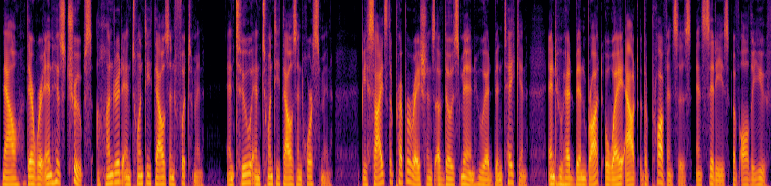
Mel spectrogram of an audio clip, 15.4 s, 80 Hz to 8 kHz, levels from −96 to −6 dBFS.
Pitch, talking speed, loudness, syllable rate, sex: 105 Hz, 170 wpm, -23 LUFS, 4.8 syllables/s, male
